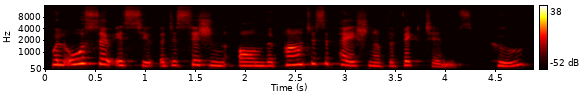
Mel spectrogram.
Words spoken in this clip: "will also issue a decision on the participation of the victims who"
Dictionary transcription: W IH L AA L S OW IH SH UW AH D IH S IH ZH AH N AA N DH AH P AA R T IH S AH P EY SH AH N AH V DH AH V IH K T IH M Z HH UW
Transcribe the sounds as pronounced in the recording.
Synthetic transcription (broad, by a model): W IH L AA L S OW IH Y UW AH D IH S IH ZH AH N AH N DH AH P AA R T IH S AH P EY SH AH N AH V DH AH V IH K T IH M Z HH UW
